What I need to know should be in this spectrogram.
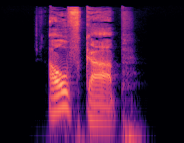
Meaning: first/third-person singular dependent preterite of aufgeben
- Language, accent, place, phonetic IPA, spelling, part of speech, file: German, Germany, Berlin, [ˈaʊ̯fˌɡaːp], aufgab, verb, De-aufgab.ogg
